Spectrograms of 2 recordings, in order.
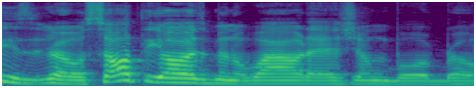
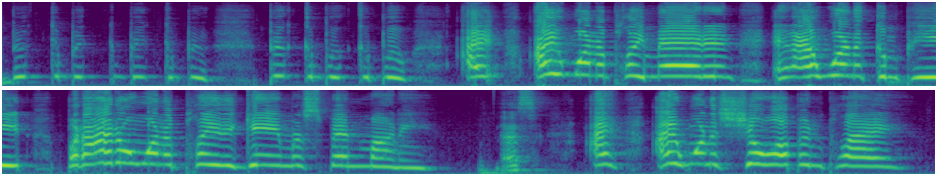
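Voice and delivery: high, louder whiny crybaby voice; mocking whiny complainer; 4 dB louder than usual. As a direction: whine like a spoiled gamer mocking complainers.

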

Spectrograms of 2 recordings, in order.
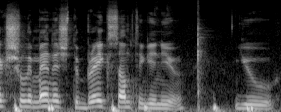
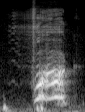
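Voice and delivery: very high shouted curse; shocked shout; 8 dB louder than usual. Real, not acted. Surgeon yelping as the patient slips. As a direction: yelp it in shock. Sudden failure.

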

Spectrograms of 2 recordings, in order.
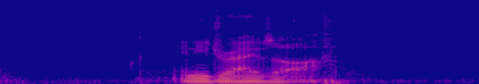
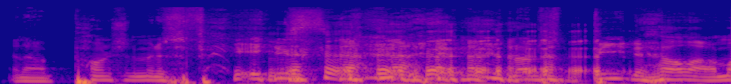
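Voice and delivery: laughing; 6 semitones higher than usual. Real, not acted. Laughing while retelling the fight.

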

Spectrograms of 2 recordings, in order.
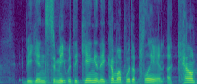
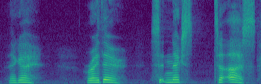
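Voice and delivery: much softer, pointed reveal; name him quietly, right beside him; hushed accusation; 4 semitones higher, 8 dB quieter than usual. Retold or imitated. Esther pointing out Haman to the king, hushed.

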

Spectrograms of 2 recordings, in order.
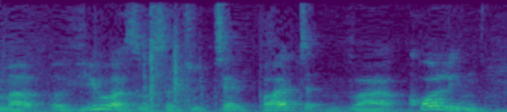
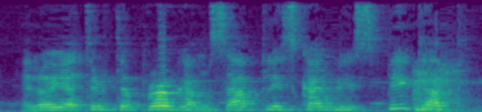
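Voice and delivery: raised, higher voice to reach a caller; calling out; 6 semitones higher, 7 dB louder than usual. Real, not acted. Host urging a faint caller to speak up, calling out. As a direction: project down a bad phone line.

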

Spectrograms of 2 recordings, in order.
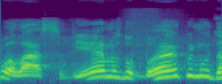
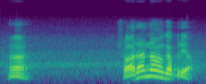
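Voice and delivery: usual speaking voice

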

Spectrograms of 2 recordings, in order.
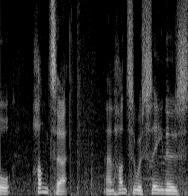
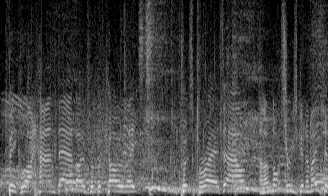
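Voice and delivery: higher, rising excitement at the knockdown; excited commentary; 7 semitones higher than usual. Real, not acted. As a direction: call the knockdown live.

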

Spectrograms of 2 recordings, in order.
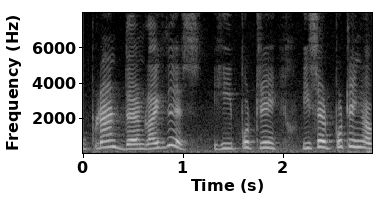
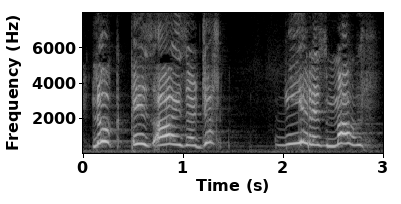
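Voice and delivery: excited; 8 semitones higher than usual. Real, not acted. Child exclaims over a picture.

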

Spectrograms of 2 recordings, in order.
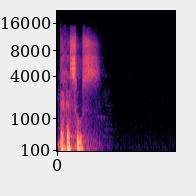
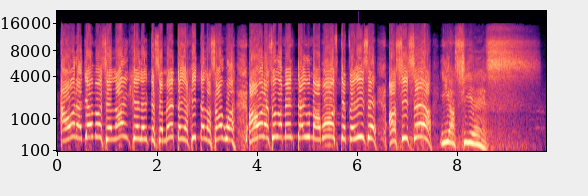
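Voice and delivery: high, loud preacher's proclamation; full-force preaching; 12 semitones higher, 5 dB louder than usual. Acted. Preacher tells the congregation of one voice, full-force preaching.

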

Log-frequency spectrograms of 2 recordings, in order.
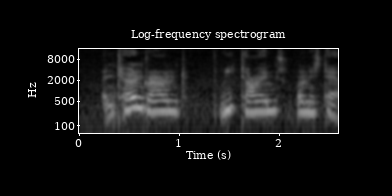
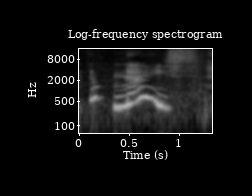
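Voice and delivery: high-pitched small fish; high little fish voice; small astute fish; 7 semitones higher than usual. A narrator's reading. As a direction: answer high, as a tiny clever fish. Astute fish tempts the whale.

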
